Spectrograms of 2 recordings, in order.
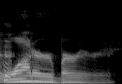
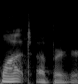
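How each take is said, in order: First: The first part sounds like 'water'. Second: The first part sounds like 'what a'. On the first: The speaker calls it wrong. "a lot of people say it wrong. It's not water burger" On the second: The speaker calls it right. "It's wh- what a burger"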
